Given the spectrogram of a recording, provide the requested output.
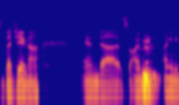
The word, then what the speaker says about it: Ballena: I just started Spanish lessons today, and I realized I've been pronouncing Ballena incorrectly as Ballena, and it's Ballena.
